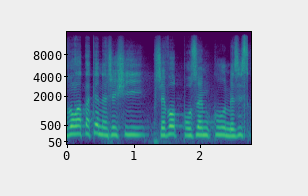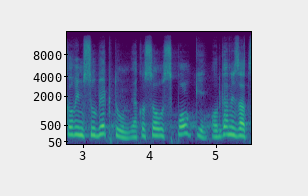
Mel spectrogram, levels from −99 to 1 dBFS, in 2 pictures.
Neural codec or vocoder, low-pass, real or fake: autoencoder, 48 kHz, 32 numbers a frame, DAC-VAE, trained on Japanese speech; 14.4 kHz; fake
